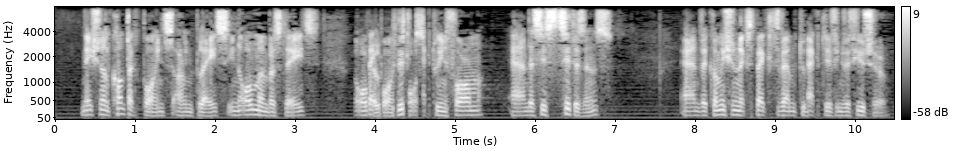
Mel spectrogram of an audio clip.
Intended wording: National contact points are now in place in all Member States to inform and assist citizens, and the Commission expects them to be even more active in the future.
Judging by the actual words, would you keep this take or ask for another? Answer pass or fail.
fail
